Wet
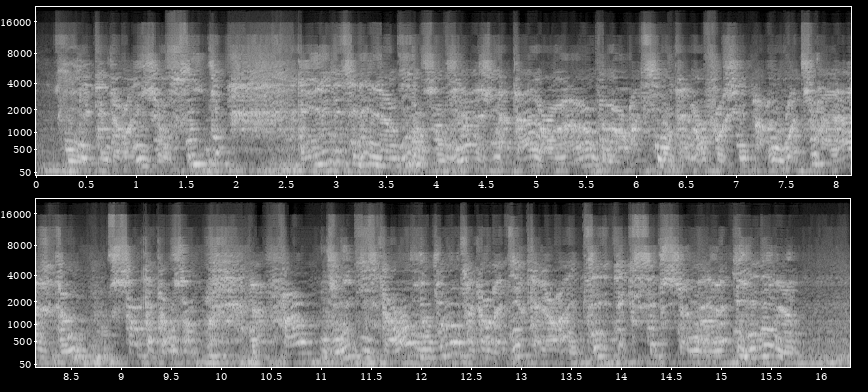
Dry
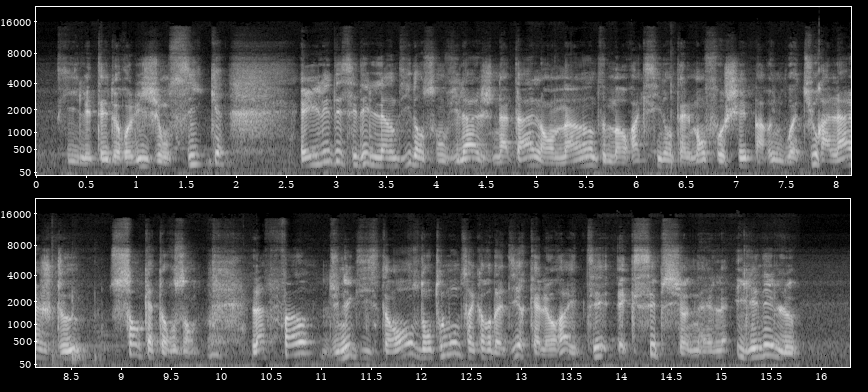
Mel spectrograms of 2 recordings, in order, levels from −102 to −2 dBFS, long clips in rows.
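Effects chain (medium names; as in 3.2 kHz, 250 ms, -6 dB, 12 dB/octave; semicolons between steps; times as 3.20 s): recorder AGC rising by 12 dB/s; in parallel at +2 dB: peak limiter -18.5 dBFS, peak gain reduction 11 dB; on the sum: compression 20:1, threshold -22 dBFS, peak gain reduction 10.5 dB; harmony voices +12 st -2 dB; de-hum 220.2 Hz, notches 30; on a send at -2 dB: reverberation RT60 0.35 s, pre-delay 3 ms; on the sum: Opus 16 kbps 48 kHz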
